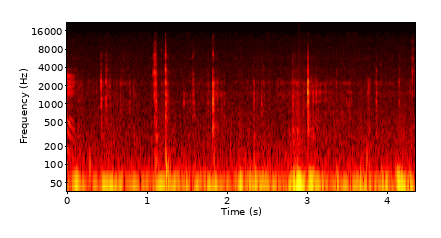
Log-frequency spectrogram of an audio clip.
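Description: Scattered sharp clicks and knocks over a steady low rumble: handling noise from a worn GoPro being jostled during a rope tug-of-war.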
